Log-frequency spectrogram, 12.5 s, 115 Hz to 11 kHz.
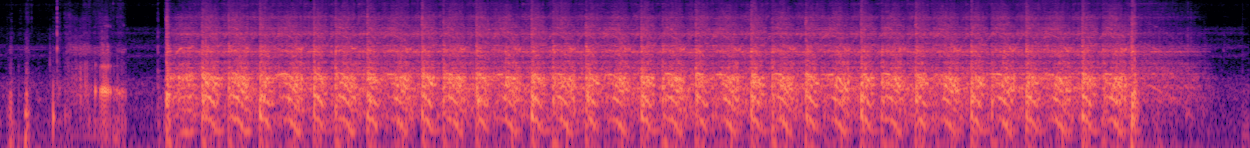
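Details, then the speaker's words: Volvo 740 just after a cylinder head/head gasket install, oil primed with 15W40. Long, even cranking at about four compressions a second with no fire. Crank no start because it is out of fuel. "know what's wrong with it it ain't got no gas in it hello thirsty buddy you want a drink here you go"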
